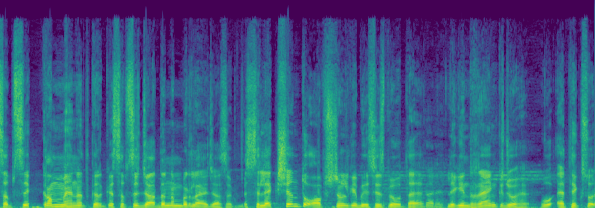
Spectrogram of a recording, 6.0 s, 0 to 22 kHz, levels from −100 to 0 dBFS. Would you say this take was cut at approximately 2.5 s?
yes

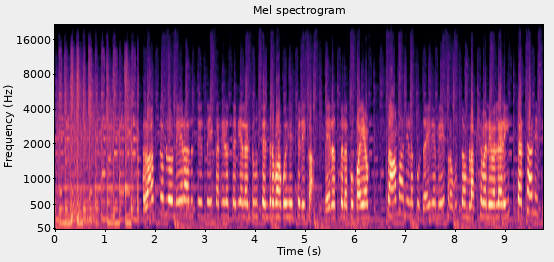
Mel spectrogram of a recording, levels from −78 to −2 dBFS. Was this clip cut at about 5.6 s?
no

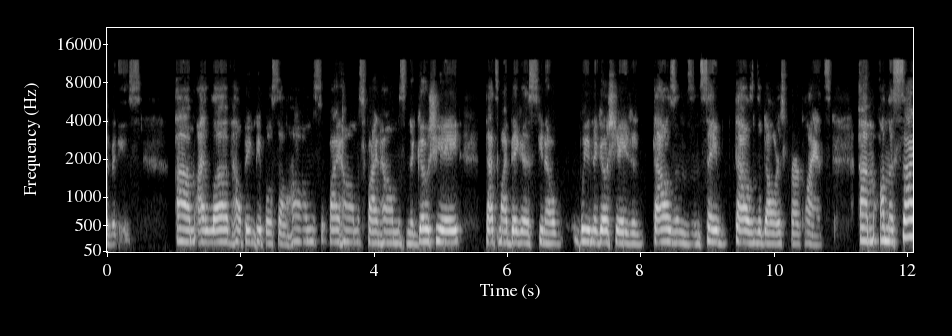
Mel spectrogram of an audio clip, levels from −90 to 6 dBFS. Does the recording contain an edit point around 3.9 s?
no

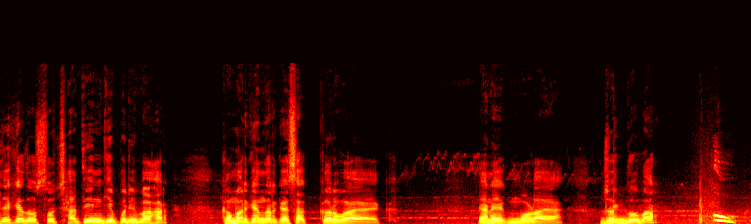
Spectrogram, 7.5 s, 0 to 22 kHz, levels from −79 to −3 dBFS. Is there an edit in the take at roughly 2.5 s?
no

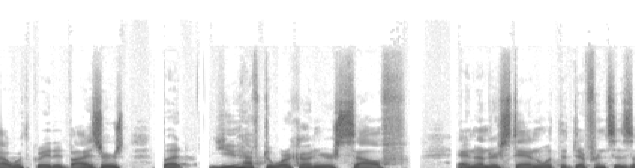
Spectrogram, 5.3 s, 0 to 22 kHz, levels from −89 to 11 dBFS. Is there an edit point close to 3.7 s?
no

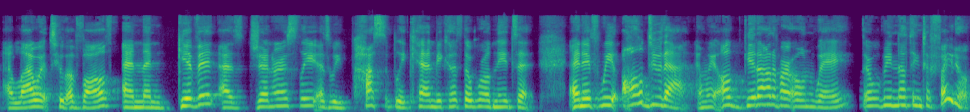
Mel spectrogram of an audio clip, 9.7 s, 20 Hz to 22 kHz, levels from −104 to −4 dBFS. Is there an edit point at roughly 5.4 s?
no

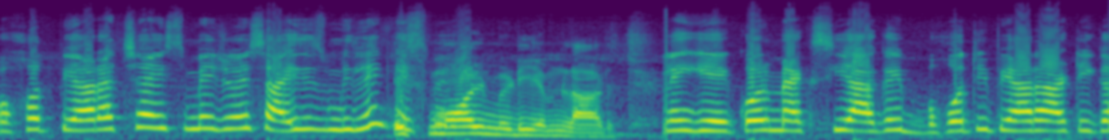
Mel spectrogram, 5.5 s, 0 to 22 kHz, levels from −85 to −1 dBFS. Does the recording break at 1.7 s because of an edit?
no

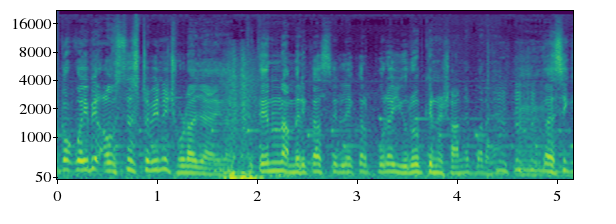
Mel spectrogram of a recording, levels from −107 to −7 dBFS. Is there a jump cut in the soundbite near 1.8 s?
yes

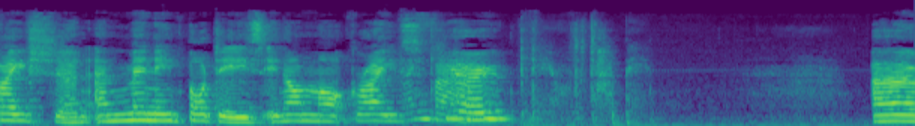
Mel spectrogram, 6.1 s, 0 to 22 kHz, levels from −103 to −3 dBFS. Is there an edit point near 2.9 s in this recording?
yes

